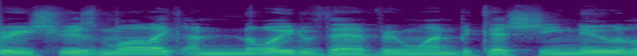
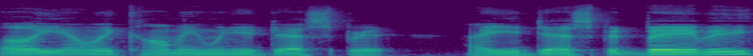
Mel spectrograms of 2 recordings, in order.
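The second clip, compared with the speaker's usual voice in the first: put-on teasing mockery. Retelling how a TV character taunts a caller: imitating mocking taunt. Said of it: "makes fun of him".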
